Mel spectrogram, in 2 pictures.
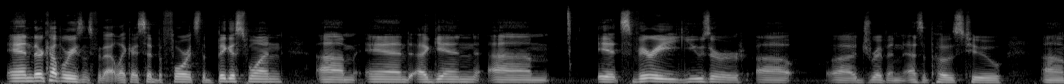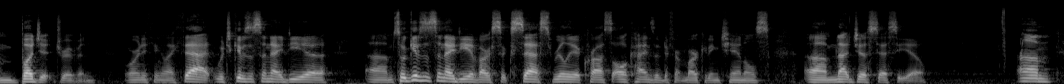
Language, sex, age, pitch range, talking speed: English, male, 30-49, 105-140 Hz, 180 wpm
